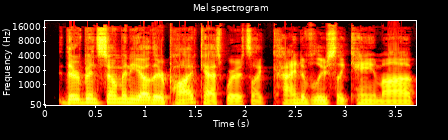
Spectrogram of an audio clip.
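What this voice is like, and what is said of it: Excited voice. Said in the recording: “hear the excitement in my voice, I'm trying to keep my shit together”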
